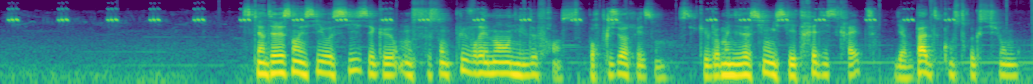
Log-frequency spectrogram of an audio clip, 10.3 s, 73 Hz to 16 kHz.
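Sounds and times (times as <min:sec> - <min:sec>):
cricket chirping in quick high trills: 0:00.0 - 0:03.0, 0:03.8 - 0:05.3
speech: 0:02.6 - 0:10.3.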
